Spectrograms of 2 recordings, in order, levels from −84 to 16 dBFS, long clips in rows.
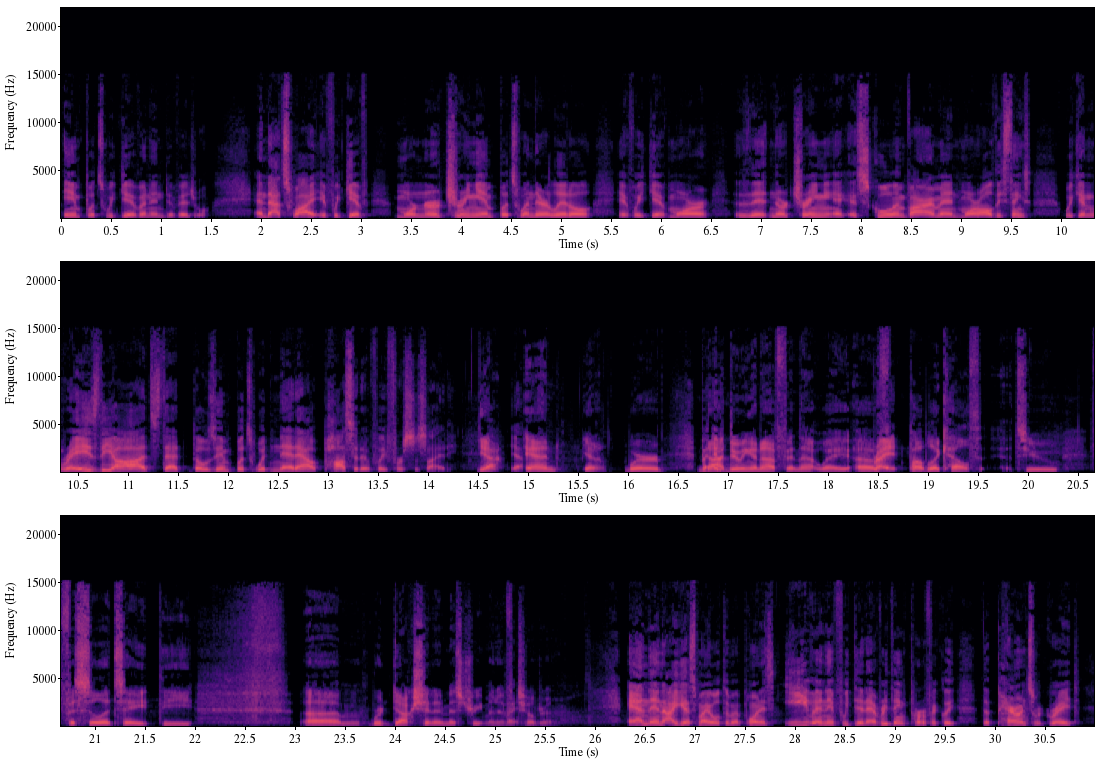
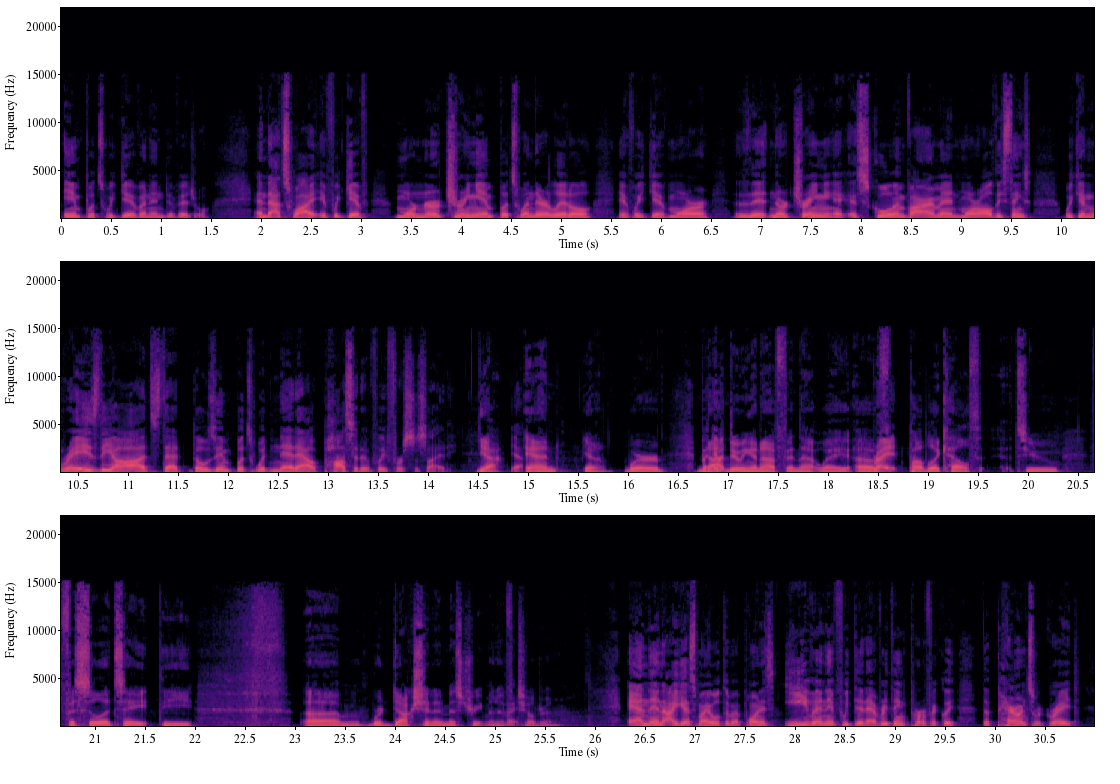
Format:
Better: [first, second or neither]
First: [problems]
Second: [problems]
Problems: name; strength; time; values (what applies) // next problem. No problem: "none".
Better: second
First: thin; very; fading below 350 Hz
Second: none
